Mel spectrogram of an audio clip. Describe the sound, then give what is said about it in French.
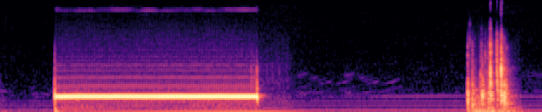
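A steady electronic telephone tone holds for about two seconds as a call is placed to a clown, then cuts off; after a quiet pause comes a brief clattery burst, like a handset being handled. No one speaks. “Kobe est fatigué, alors je téléphone à Boubou.”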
